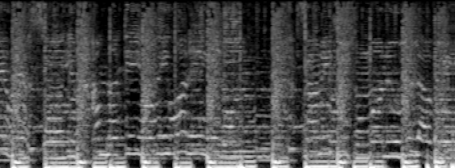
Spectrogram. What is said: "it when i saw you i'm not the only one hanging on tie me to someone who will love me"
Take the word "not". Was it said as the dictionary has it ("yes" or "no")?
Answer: no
